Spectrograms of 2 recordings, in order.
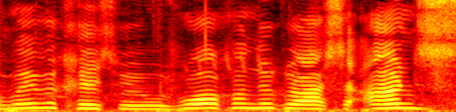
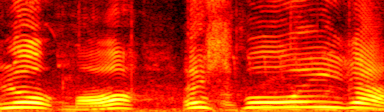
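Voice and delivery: put-on British accent; 3 semitones higher than usual. Quoting a line from a video, imitating a British accent. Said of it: "tries to do the British accent for that".

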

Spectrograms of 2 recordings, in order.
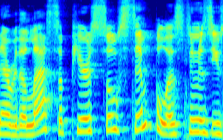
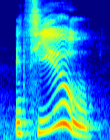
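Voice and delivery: feverish, fevered outcry; 3 dB louder than usual. Narrator reads Raoul recognizing the man in the astrakhan cap: feverish cry. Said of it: "he cried in a feverish voice".

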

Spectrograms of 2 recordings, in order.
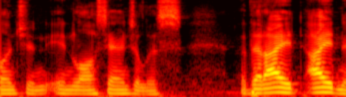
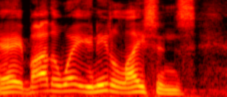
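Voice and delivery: hollered in a higher pitch. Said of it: "hollered at you right when you were leaving".

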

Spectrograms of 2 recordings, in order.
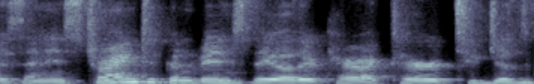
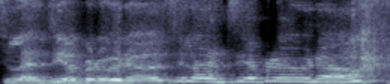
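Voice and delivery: put-on Italian accent, higher pitch; 7 semitones higher than usual. Speaker showing the phrase used to silence self-talk, in an Italian accent. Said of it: "I even do it with the Italian accent".

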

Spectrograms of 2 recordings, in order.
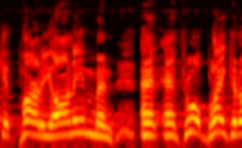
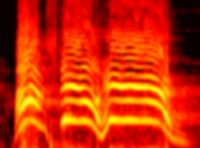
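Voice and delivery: shrill, full-throated, very loud, high, stretched shout; 13 semitones higher, 12 dB louder than usual. Retelling a platoon member shouting from the back of the formation, retelling a loud shout. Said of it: "as loud as I've ever heard anybody shout".

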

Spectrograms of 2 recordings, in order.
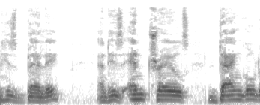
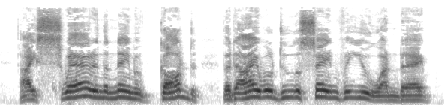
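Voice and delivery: high-pitched shout, voice choking with emotion; 7 semitones higher, 6 dB louder than usual. Narrator reads Dorian's line as he shouts back, choked up, shouting. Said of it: "His voice choked as he shouted back".

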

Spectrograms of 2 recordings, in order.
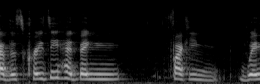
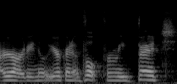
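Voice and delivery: very quiet, hushed mutter through clenched teeth; 5 semitones lower, 11 dB quieter than usual. Retelling how one person tried to convince another, mock speaking through gritted teeth. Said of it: "like through gritted teeth".

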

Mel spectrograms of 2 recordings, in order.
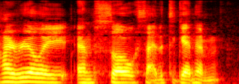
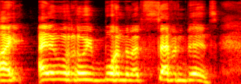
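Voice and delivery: elated, overjoyed, disbelieving, voice pitched up; 7 semitones higher, 3 dB louder than usual. Bidder recording an intro right after winning an auction, so happy. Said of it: "I'm so happy right now".

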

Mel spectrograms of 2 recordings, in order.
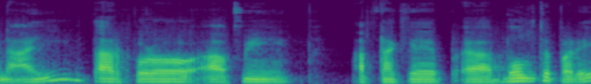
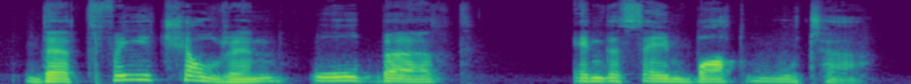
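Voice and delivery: put-on British English accent. Demonstrating one sentence in different accents, imitated British accent. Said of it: "ব্রিটিশ অ্যাকসেন্ট।".

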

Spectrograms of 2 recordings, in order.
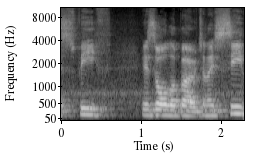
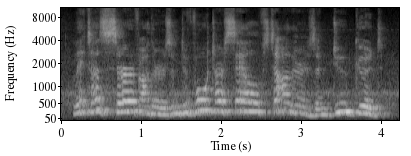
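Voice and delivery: soft, limp, pitched-up pious sermon voice; 6 semitones higher, 5 dB quieter than usual. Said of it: "that's how it's often said".

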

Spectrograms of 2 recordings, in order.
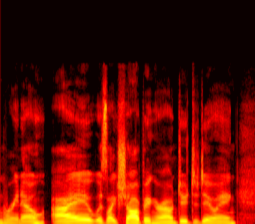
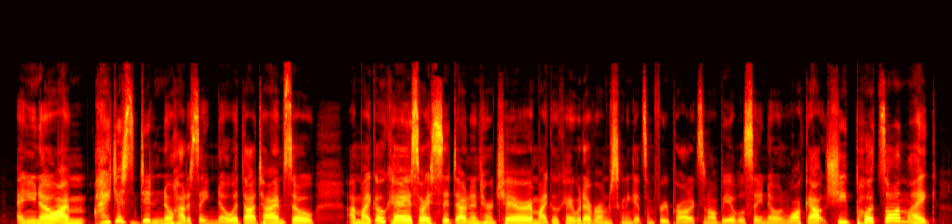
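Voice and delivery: ordinary delivery

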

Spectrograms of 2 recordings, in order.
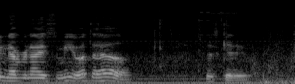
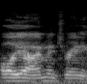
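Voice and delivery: plain

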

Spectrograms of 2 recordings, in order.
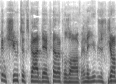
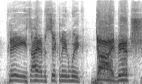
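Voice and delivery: flat, slow, even monotone drone; 3 semitones higher than usual. Teasing another speaker about the final blow, quoting a movie villain: imitating Megatron. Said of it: "Megatron's all like".

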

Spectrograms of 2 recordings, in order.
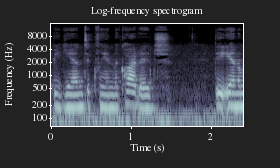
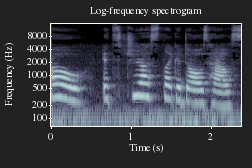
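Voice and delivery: loud exclaiming, pitched up, fairy-tale storybook style; 6 semitones higher, 4 dB louder than usual. The heroine follows birds and finds a tiny cottage, exclaiming.

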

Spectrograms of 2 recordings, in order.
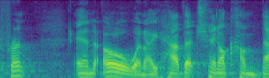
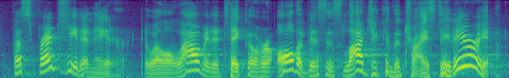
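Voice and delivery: loud, booming character voice swooping up high; 6 semitones higher, 5 dB louder than usual. Presenter introducing a spreadsheet tool to the audience, in a Heinz Doofenshmirtz voice. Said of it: "using the Heinz Durfenschmertz voice".

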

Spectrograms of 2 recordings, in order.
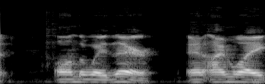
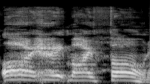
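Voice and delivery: put-on, high, drawn-out shouted outburst; 9 semitones higher, 4 dB louder than usual. Retelling how a friend acted upset with his phone: imitating someone yelling. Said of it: "and he yelled".

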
